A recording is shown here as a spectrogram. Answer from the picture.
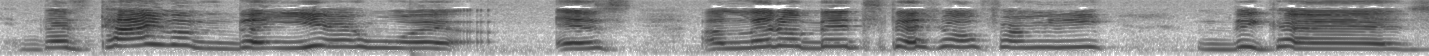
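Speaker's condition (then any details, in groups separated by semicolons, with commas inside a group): Cerebral palsy; speech therapy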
